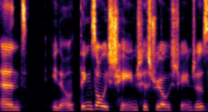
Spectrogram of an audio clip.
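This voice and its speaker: A woman speaks at a moderate pace with a Californian accent. The sound is dry and close with no echo, on a very clean recording with a silent background. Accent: Californian American. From Orange County, California, Persian-American family. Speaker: podcast guest, chef. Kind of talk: casual chat.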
